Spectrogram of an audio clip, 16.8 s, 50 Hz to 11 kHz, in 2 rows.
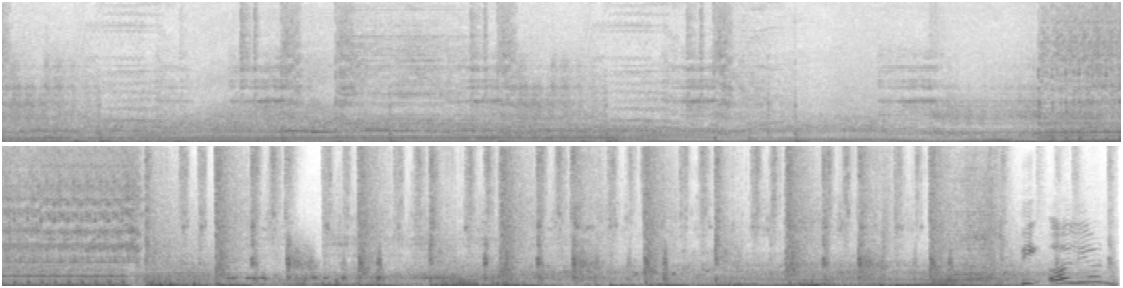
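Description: A Mercedes-AMG C63 S laps the Portimao race track, its engine loudly rising and falling through gear changes, then roaring harder with tire squeal and skidding as it corners at speed, heard close throughout.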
